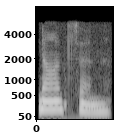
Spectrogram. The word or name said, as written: Nansen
